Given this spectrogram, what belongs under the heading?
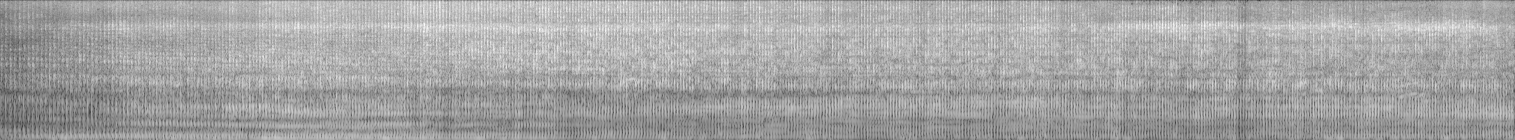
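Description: A motorboat engine on an outing to a beach rises from quiet into a loud, steady droning idle that chugs on without pause.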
